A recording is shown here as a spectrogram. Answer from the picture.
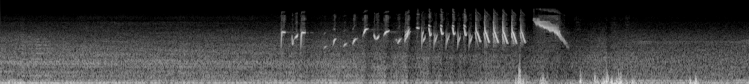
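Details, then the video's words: European goldfinch, a wild bird from Médéa, enters after a few seconds of low background rumble. It gives a rapid burst of chirps and a quick trill, ending in a sharp, descending slurred note, followed by a few low knocks. "تغريد حسون خلوي(المدية)"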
